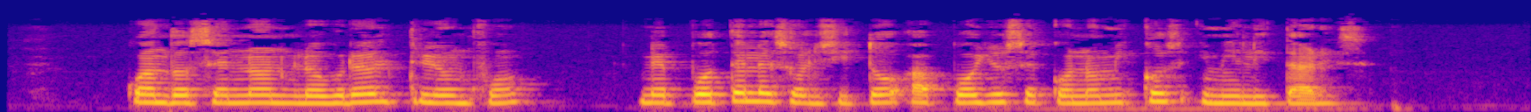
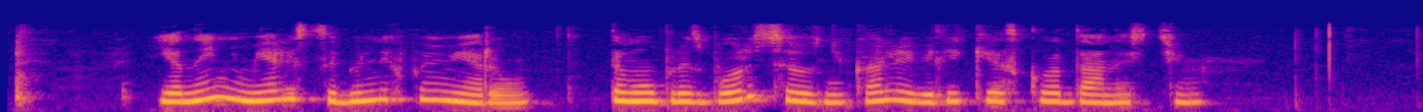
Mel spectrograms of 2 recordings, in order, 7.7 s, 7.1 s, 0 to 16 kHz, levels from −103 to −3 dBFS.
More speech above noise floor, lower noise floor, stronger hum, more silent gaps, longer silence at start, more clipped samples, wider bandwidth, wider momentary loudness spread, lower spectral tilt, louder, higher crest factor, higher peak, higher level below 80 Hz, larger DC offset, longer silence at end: first, 48 dB vs 44 dB; about the same, -65 dBFS vs -68 dBFS; neither; neither; first, 0.65 s vs 0.1 s; neither; first, 9.2 kHz vs 7.6 kHz; second, 8 LU vs 12 LU; about the same, -5.5 dB/octave vs -6.5 dB/octave; first, -18 LUFS vs -25 LUFS; about the same, 16 dB vs 14 dB; first, -2 dBFS vs -10 dBFS; first, -54 dBFS vs -66 dBFS; neither; second, 0.85 s vs 1.1 s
